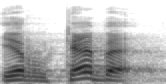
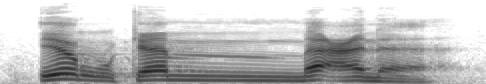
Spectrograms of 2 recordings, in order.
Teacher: ba oldidagisi harakatsiz, mim keyindagisi harakatli bo'lganligi uchun bu yerda idg'om qilib o'tdik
